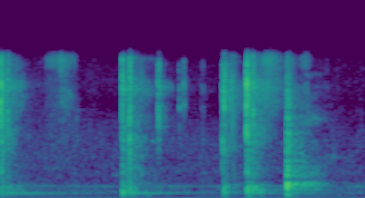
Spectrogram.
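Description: Search filter being typed on a computer keyboard: a handful of close, crisp keystrokes in irregular clusters with short pauses between them, no voices.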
